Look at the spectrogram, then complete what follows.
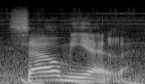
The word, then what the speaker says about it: São Miguel: It's uh pronounced Siel, Portuguese for St.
